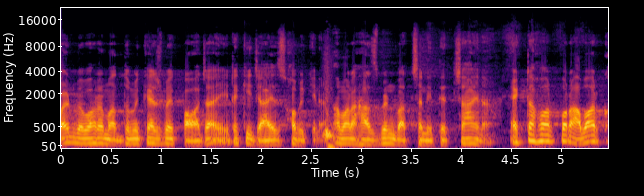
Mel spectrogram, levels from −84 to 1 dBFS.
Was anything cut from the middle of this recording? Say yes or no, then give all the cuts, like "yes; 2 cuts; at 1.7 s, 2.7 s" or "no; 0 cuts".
yes; 2 cuts; at 2.7 s, 4.3 s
